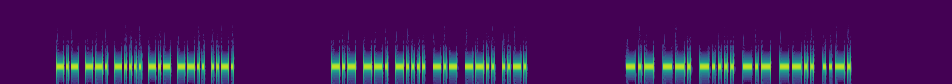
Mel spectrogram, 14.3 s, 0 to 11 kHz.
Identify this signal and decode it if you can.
Morse code, heard as a keyed tone, about 29 wpm, 700 Hz. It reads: KG6KZF KG6KZF KG6KZF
